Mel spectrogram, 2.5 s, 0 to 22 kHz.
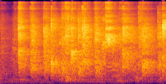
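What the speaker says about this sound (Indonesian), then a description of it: "Tepuk tangan untuk kelompok 1" Classroom group giving applause for a student team: a burst of close, loud hand claps with sharp, uneven strikes, fairly dense and continuous for a couple of seconds.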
